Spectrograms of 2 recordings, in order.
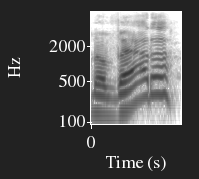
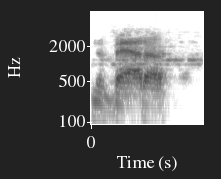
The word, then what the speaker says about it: Nevada: do you say it is it Nevada or Nevada it's Nevada ask a Nevada resident how you say it you see Nevada they look at you like they want to kill you 8 amm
